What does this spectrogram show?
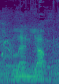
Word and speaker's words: Lagniappe: and on the menu it actually says how to pronounce the restaurant name it's called Louisiana lanap so you want to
